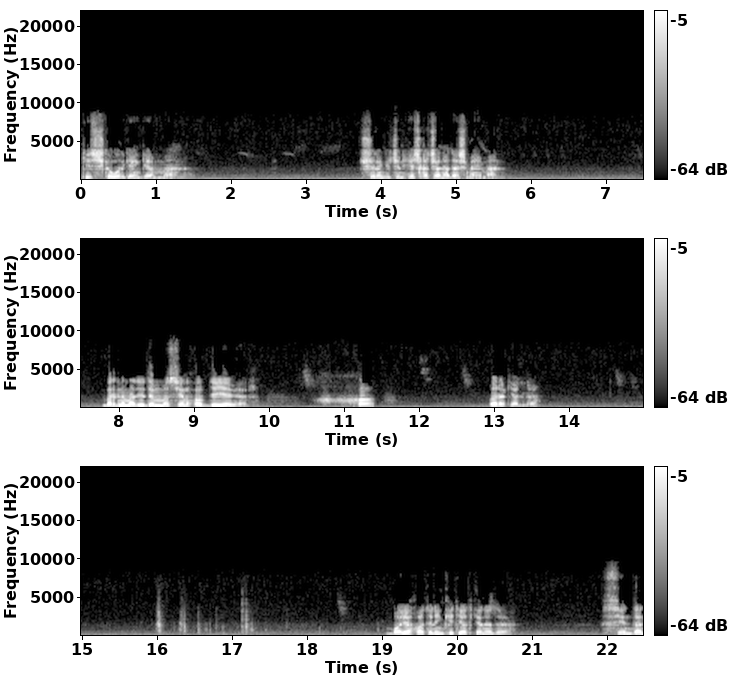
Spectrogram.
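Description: Two men talk calmly close by, taking turns.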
